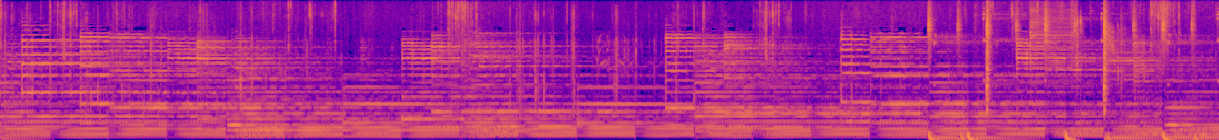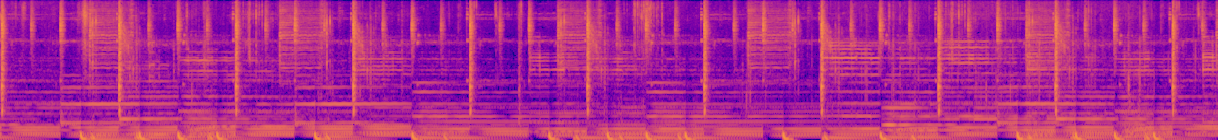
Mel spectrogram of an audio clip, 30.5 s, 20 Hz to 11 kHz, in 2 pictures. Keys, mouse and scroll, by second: 0.7 shift+middle click, 1.9 z, 4.3 g, 5.8 ctrl+click, 6.3 z, 7.6 shift+middle click, 8.1 scroll down 1, 8.8 middle click, 9.4 scroll down 1, 10.2 middle click, 12.6 KP_1, 13.1-14.2 scroll up 1, 14.4 shift+middle click, 15.1-15.8 shift+scroll up 1, 18.8 z, 21.2 double click, 22.3 Tab, 28.3 scroll up 1, 28.7 shift+middle click.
